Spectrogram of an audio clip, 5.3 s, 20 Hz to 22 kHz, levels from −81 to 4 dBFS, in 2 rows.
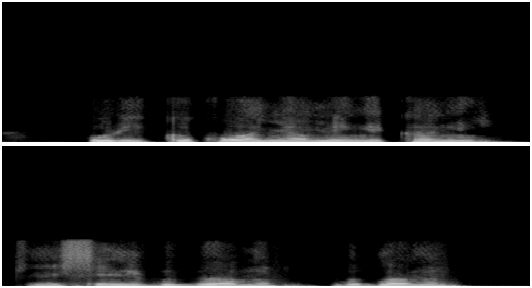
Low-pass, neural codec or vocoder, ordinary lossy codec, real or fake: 7.2 kHz; codec, 16 kHz, 1 kbps, FreqCodec, smaller model; none; fake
